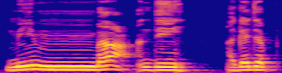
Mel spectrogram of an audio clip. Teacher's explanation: یہاں پہ دیکھیں میرا سانس ختم ہو گیا. وقف میں نے اس ہا کو سائلنٹ کر دیا یعنی اس کو ساکن کر دیا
